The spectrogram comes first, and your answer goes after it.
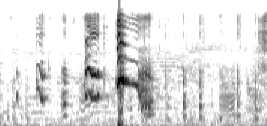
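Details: Two-and-a-half-week-old Labrador Retriever puppies giving thin whining squeals, a few short rising whimpers building to one loud sharp yelp in the middle, then softer snuffly squeaks.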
